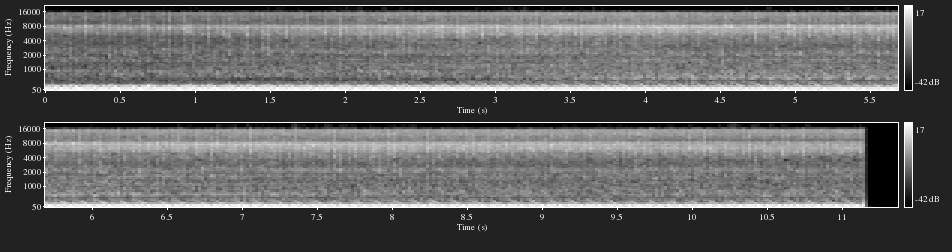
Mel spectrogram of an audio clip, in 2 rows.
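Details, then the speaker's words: 1971 Chevrolet C10 V8 after tune-up, fresh gas and fuel treatment flushing the carburettor; deep, steady, even idle lope with no knocks, ticks or misses; runs better and healthy. "run a little bit better but doing pretty good pretty happy with it right now"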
